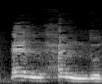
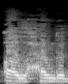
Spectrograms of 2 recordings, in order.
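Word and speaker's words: الحمد: Elhamdü diyenle alhamdü diyen olmaydı. Alhamdü desek hatalaşkan bulunuz. Elhamdü yine telaffuz kılımız.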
